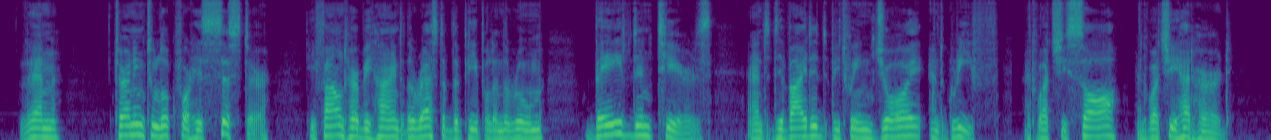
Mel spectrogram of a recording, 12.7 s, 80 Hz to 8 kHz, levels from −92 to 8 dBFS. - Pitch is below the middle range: Yes, low, 130 Hz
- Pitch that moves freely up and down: No, average, 3.7 semitones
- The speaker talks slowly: No, average, 175 wpm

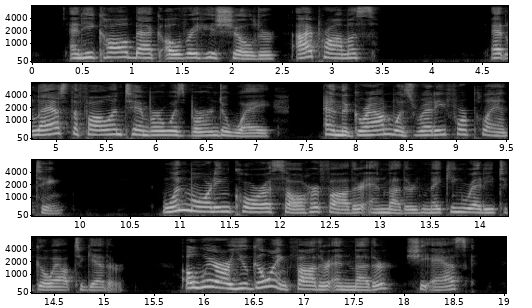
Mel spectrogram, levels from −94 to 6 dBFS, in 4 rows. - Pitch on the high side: Yes, high, 220 Hz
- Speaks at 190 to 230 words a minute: No, average, 150 wpm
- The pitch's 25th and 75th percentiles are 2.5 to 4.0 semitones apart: No, average, 4.4 semitones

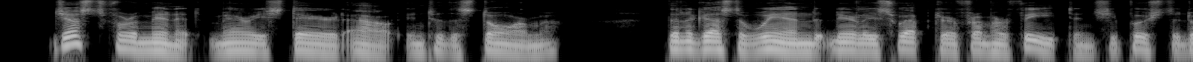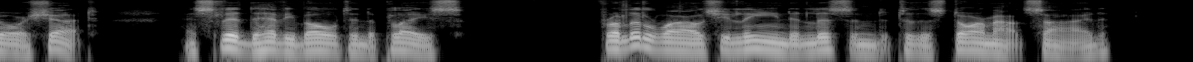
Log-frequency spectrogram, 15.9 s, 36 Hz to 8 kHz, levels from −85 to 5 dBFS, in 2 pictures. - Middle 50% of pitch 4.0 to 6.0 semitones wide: No, average, 3.6 semitones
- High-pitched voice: No, very low, 90 Hz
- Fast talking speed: No, average, 175 wpm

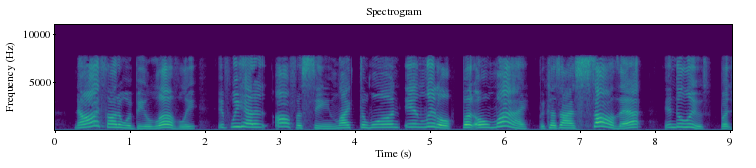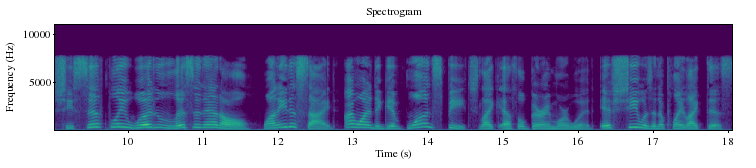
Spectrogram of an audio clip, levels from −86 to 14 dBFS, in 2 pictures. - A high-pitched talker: Yes, very high, 265 Hz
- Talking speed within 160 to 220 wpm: Yes, average, 180 wpm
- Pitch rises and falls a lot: Yes, wide, 7.1 semitones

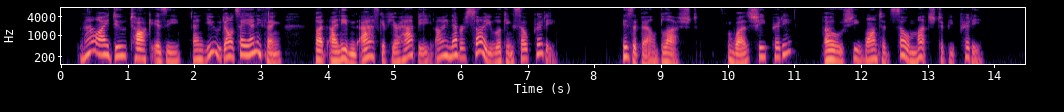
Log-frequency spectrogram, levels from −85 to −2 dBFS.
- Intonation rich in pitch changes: Yes, wide, 6.8 semitones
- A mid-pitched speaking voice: Yes, medium, 170 Hz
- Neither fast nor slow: Yes, average, 155 wpm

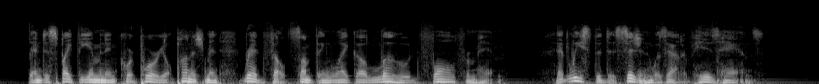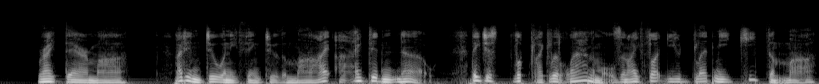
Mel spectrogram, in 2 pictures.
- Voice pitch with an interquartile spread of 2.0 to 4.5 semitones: No, average, 5.0 semitones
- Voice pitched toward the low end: Yes, low, 100 Hz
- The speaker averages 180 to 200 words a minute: Yes, average, 190 wpm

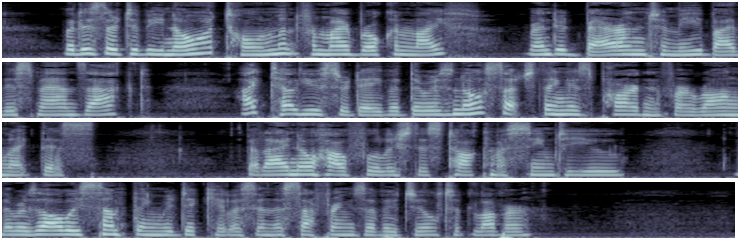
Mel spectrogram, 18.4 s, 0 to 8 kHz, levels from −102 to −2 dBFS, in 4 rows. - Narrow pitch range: Yes, narrow, 2.3 semitones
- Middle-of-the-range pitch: No, high, 200 Hz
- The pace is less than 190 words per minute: No, average, 195 wpm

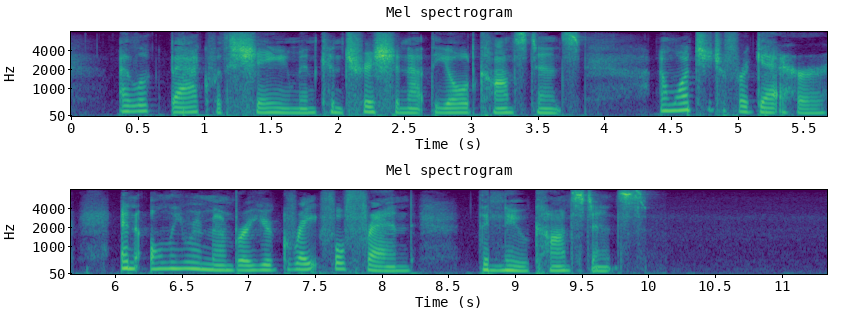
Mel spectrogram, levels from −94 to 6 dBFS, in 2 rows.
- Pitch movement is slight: No, average, 4.3 semitones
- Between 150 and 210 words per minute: No, slow, 135 wpm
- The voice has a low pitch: No, medium, 170 Hz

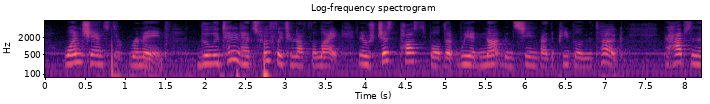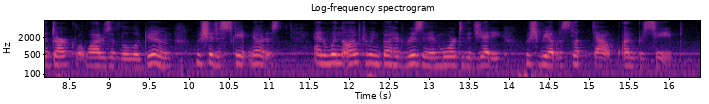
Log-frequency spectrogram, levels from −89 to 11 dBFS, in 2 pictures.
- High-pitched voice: Yes, high, 225 Hz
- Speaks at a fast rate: Yes, fast, 220 wpm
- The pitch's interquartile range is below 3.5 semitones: No, average, 4.3 semitones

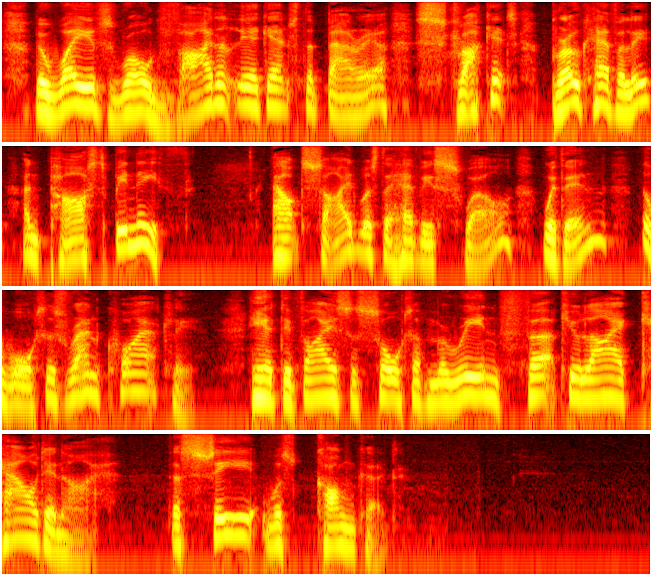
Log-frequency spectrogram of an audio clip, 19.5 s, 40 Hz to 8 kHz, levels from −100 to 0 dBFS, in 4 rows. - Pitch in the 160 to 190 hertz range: No, low, 135 Hz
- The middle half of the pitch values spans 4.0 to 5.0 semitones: Yes, average, 4.5 semitones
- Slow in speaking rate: Yes, slow, 115 wpm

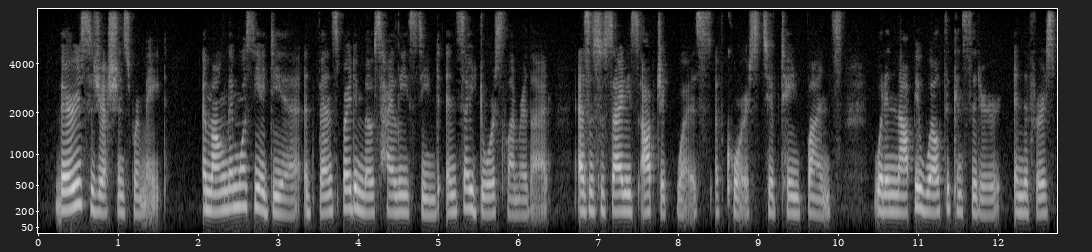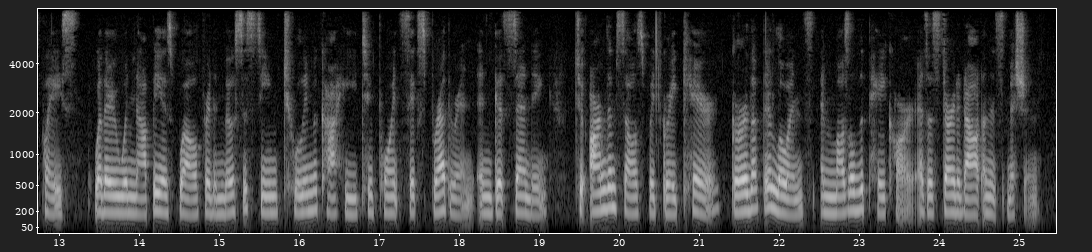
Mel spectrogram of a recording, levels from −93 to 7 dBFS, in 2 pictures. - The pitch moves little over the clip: Yes, narrow, 2.2 semitones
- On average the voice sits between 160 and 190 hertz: Yes, medium, 185 Hz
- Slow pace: No, average, 190 wpm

